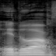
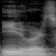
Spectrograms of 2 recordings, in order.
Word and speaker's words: Edwards: Edward, je le prononce à la française, c'est Edwards en fait.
